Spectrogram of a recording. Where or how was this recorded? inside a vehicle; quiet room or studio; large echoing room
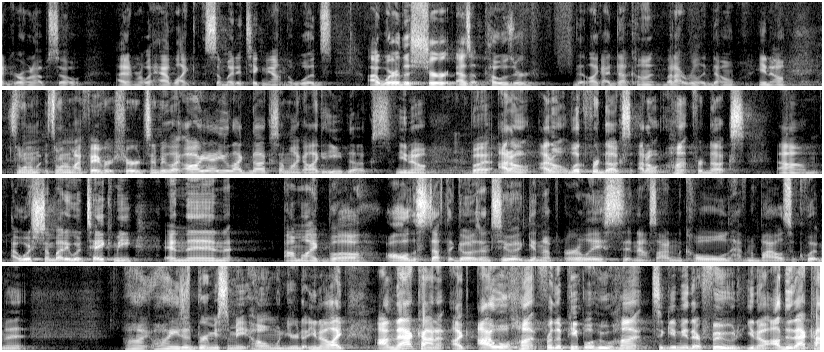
large echoing room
